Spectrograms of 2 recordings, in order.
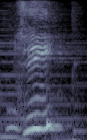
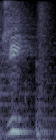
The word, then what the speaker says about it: ji: Then yam in Igbo is pronounced ji. That's yam in Igbo, ji.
